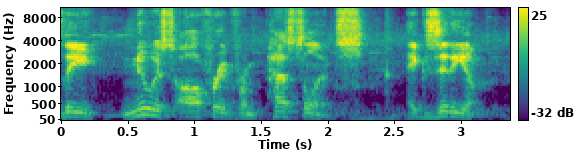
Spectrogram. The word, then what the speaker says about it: Exitivm: newest offering from pestilence exidium i think that's how you pronounce that there's a lot of v's in the place of views i hate that but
